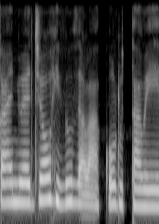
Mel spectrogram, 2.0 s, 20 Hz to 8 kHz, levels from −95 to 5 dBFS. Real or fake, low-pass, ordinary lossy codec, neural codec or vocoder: fake; 7.2 kHz; none; codec, 16 kHz, 8 kbps, FunCodec, trained on LibriTTS, 25 frames a second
